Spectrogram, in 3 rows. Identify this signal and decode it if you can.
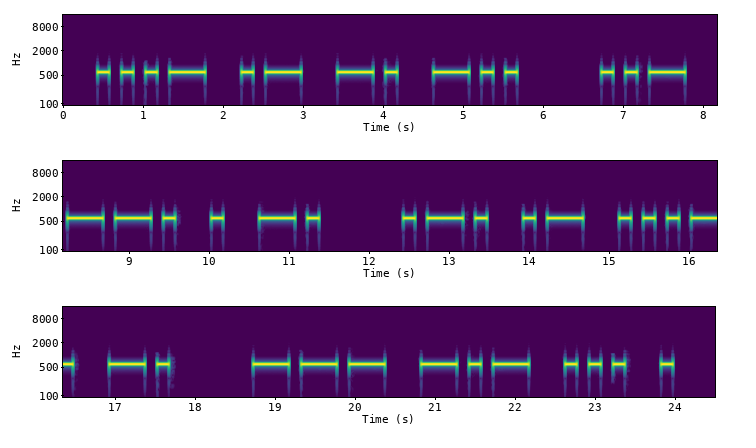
Morse code, heard as a keyed tone, about 8 wpm, 600 Hz. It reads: VAND UGEN RAVN OKSE
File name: Korte ord DK 8wpm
